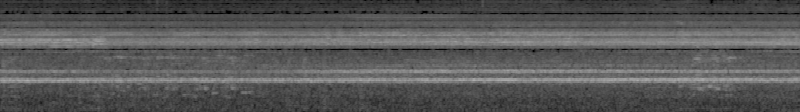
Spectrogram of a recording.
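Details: Male cicadas invading trees by a lake trail sing to attract females, a loud, unbroken chorus of steady, shrill, hissing drone.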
